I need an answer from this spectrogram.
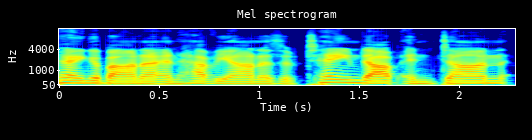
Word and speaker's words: Havaianas: Let me tell you, Havaianas.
